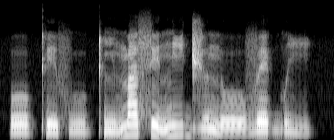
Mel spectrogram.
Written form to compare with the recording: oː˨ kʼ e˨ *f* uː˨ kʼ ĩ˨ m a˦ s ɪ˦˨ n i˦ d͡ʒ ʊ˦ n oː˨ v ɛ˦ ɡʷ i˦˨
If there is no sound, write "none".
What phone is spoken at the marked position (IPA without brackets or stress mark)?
f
